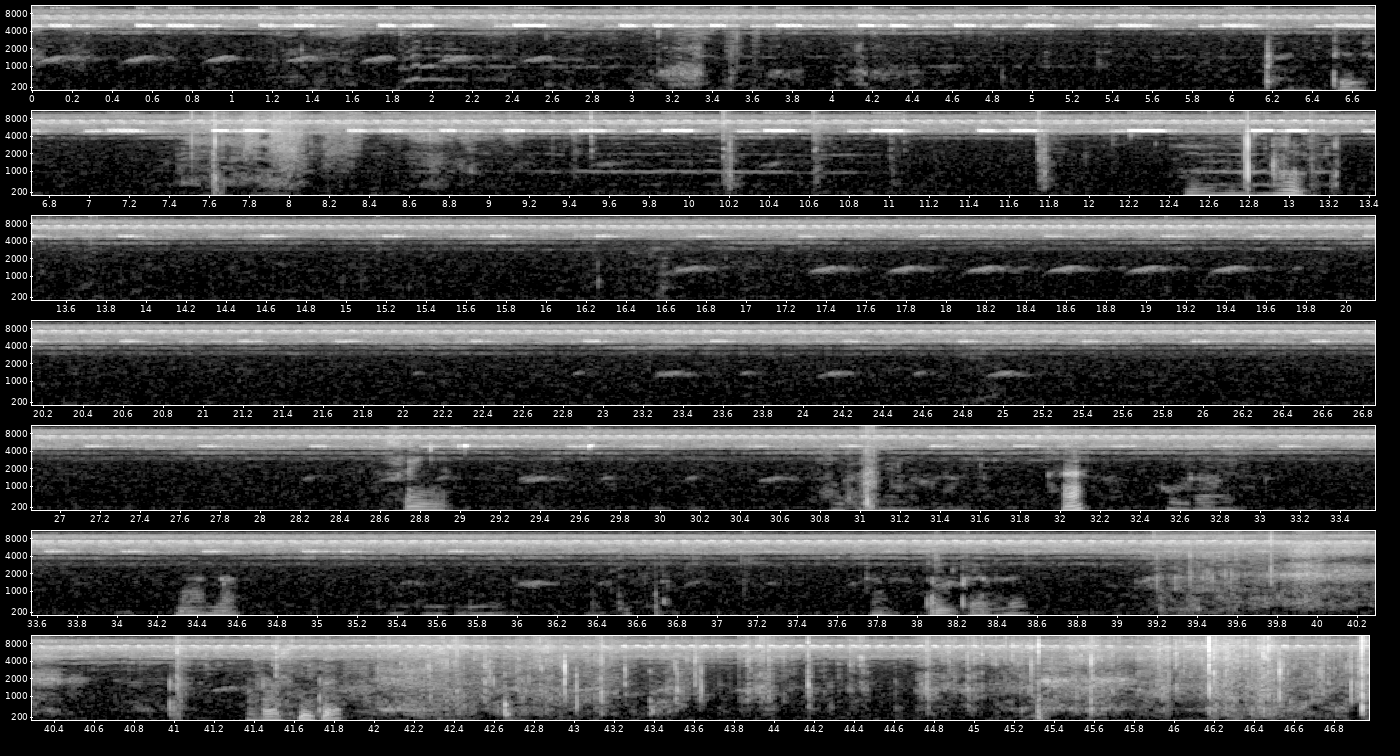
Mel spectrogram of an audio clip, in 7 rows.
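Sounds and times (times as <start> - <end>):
crickets chirping: 0.0 - 46.9.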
